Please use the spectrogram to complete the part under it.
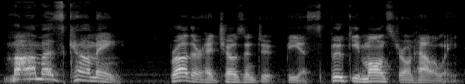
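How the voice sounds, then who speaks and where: A storybook reader giving expressive scripted narration for children. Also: medium pitch, fairly quick.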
